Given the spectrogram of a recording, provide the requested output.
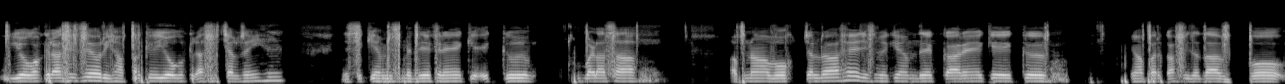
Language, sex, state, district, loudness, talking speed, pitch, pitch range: Hindi, male, Uttar Pradesh, Jyotiba Phule Nagar, -16 LUFS, 200 wpm, 145 Hz, 140-150 Hz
